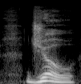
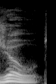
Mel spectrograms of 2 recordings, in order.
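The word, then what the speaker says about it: Zhou: Så är det någon som hör av sig till mig återkommande att det heter Joe. Man ska uttala det Joe som amerikanska Joe.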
